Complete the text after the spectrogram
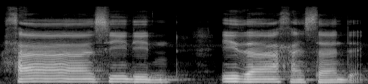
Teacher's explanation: Ada huruf mad tabi'i yaitu alif sebelumnya berharokat fathah. Hasidin izhar halki karena ada kasrah tain bertemu dengan hamzah, maka dibaca izhar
